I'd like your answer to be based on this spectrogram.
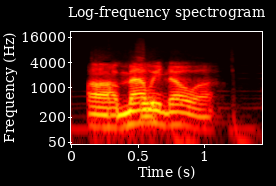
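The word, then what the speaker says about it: Mauigoa: Maui Noah. – Maui Noah. – There's Maui like Noah. An N in, there's no N in the last name, but that's how you say it.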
